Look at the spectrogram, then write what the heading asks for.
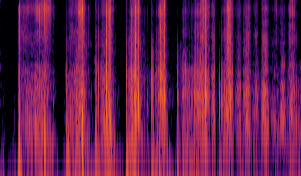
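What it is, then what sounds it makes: Faux leather purse. Long green nails scratch and tap a small teal faux leather crossbody purse with a stitched parrot appliqué. Irregular bursts of dry, rasping scratches mix with soft taps, mostly low and muffled with little high end. Each stroke dies away almost instantly.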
